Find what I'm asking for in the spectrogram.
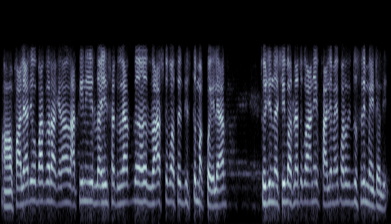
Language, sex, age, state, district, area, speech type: Goan Konkani, male, 45-60, Goa, Canacona, rural, conversation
